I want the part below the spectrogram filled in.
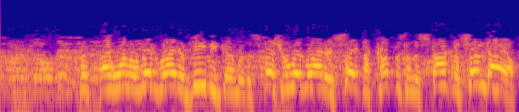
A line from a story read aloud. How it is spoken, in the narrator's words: I shouted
